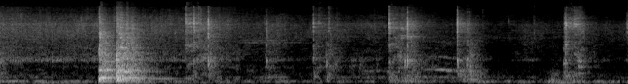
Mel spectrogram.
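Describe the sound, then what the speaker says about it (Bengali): Fried pointed gourd (potol) tipped into a spiced pan with a little water for a vegetarian potato-and-potol curry, then stirred with repeated scraping and clinking of a spatula against the pan over a soft sizzle. "এরপর দিয়ে দিচ্ছি ভেজে রাখা পটলগুলো"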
